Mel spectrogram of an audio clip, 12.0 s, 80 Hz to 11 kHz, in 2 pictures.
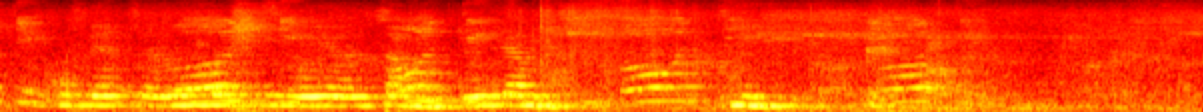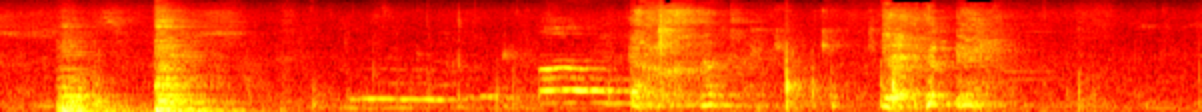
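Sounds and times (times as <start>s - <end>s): child's short voice: 7.8s - 9.4s
person coughing: 9.2s - 9.8s, 10.4s - 11.2s.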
